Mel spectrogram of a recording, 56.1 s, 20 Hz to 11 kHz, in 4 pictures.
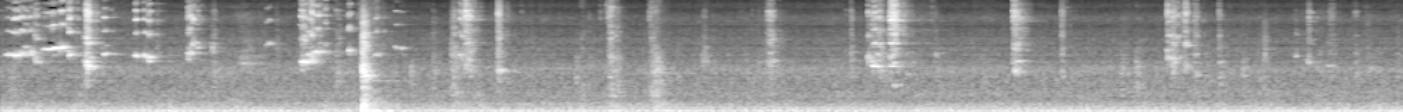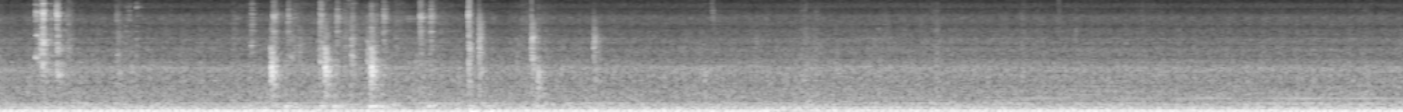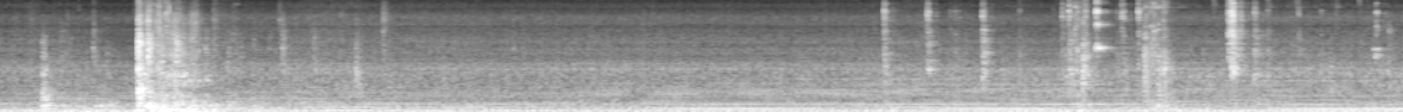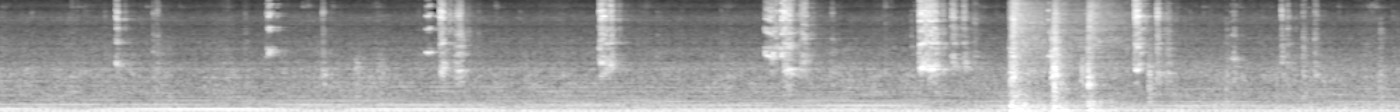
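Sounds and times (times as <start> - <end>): truck engine idling: 0.0 - 56.0
sharp clicks and knocks: 51.3 - 56.0.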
